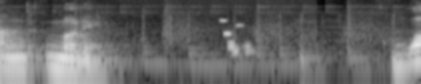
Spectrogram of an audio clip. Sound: touchpad bleeps

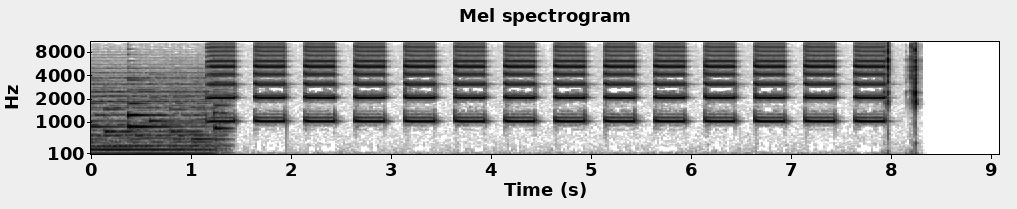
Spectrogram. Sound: alarm going off

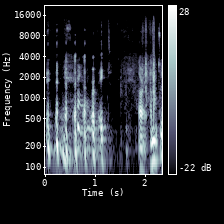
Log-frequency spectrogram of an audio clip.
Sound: laughter

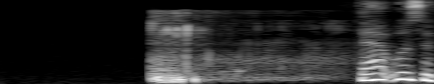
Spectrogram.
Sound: farts

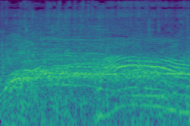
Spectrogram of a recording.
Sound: crowd cheers

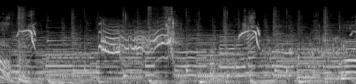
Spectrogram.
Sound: kissing, chirping

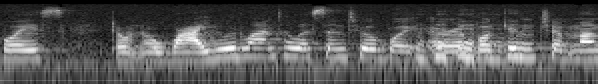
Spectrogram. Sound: giggles

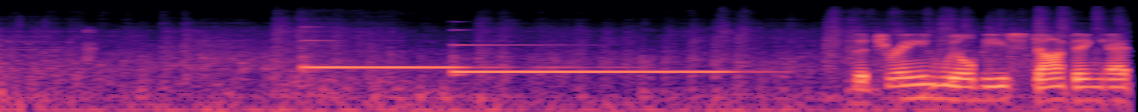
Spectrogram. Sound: train announcement chime

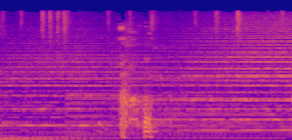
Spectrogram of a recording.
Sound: laughing

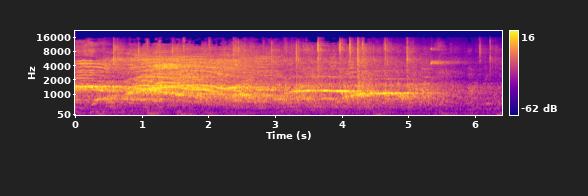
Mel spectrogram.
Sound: crowd cheering; whistle blaring

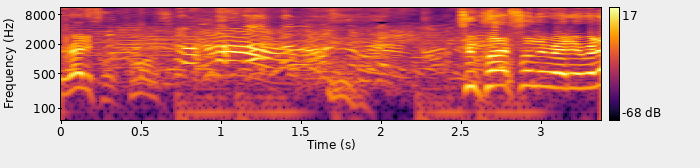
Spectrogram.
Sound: laughs

